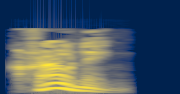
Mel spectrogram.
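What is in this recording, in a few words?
"crowning", English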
